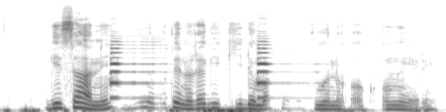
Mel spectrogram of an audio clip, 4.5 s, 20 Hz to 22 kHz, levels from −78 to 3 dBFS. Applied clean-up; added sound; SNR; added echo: neural mask model RNNoise.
